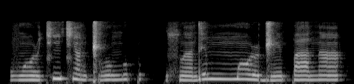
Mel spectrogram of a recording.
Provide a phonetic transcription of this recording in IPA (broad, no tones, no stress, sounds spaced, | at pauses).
v ɔ̃ ɹ t͡ɕ ĩ t͡ɕ ã ɡ͡ǁ o ŋ u p | sʷ ã d e mː ɔ̃ ɹ ɖ͡ʐ ẽ p a n ã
